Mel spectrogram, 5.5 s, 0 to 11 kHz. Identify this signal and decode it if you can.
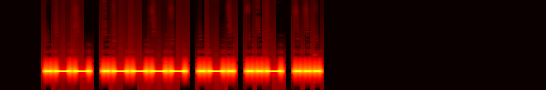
Morse code, heard as a keyed tone, about 25 wpm, 700 Hz. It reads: W1RUS
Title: USA Call Signs - 5 Characters - Repeated 2x - 25wpm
